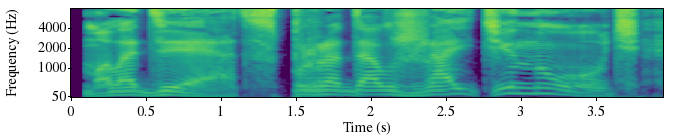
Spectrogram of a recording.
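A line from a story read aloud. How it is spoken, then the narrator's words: Loud whisper. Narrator (Russian): громко зашептал Фергус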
